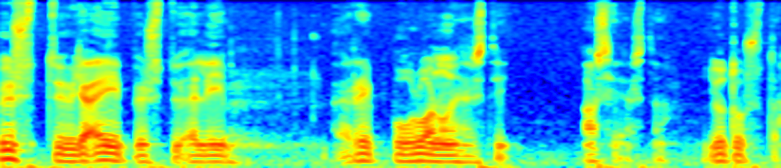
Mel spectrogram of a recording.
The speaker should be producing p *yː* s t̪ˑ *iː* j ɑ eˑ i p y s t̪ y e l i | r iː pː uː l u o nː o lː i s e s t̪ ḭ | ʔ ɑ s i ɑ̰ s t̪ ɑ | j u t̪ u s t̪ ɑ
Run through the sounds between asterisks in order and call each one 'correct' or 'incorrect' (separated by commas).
incorrect, incorrect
